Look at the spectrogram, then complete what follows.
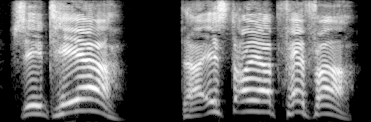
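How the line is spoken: Calling out. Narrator (German): Klaus rief

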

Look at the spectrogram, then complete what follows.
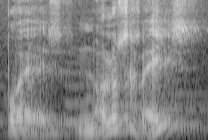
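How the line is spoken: Old man chuckling. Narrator (Spanish): se rió el viejo entre dientes

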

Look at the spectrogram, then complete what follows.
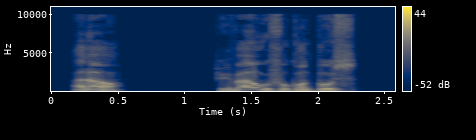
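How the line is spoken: Foreman shouting. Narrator (French): cria la voix du contremaître

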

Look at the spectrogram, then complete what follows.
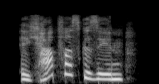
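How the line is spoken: Triumphant shout. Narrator (German): rief Joe im nächsten Moment triumphierend

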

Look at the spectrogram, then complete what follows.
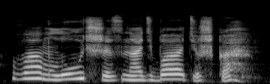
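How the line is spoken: Peasant woman sighing. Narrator (Russian): вздохнула баба

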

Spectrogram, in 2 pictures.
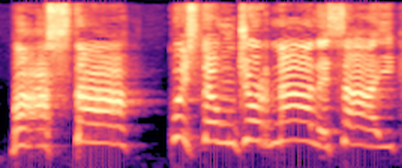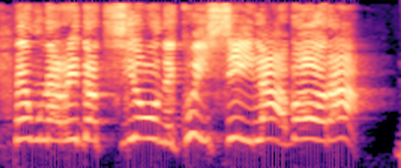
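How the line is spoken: Shouting, growing ever louder. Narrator (Italian): gridò a volume sempre più alto

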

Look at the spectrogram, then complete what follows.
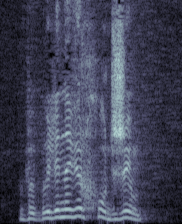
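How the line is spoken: Anxious question. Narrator (Russian): спросил он встревоженным голосом

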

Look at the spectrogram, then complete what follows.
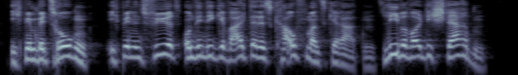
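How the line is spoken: Frightened cry. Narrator (German): rief sie erschrocken

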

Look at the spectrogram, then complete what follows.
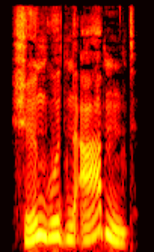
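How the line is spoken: Small watchman calling out. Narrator (German): rief der kleine Nachtwächter

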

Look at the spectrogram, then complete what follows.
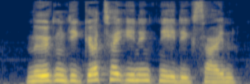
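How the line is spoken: Calling out. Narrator (German): ruft sie

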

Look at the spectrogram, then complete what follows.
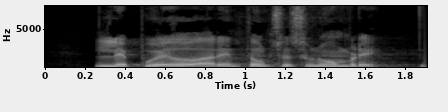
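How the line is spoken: Plain. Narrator (Spanish): dijo

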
